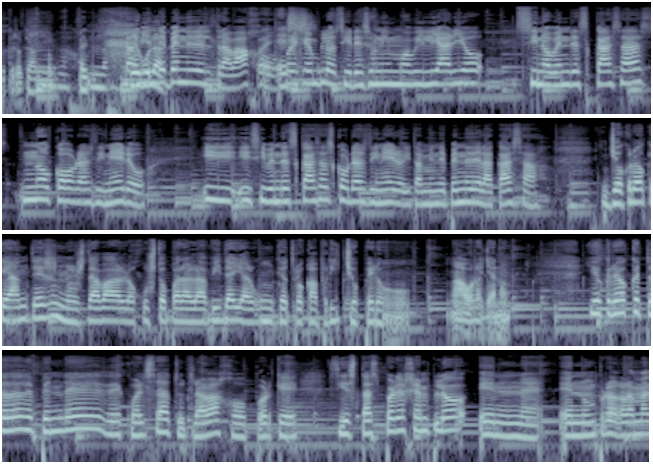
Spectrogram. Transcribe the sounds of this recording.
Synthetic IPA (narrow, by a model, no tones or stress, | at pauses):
kɾeoka | t̪aeɣend̪epe̞nd̪eðelt̪ɾaβ̞axooɾexemplo̞sie̞ɾe̞sunimːo̞β̞iljaɾjo̞ | sino̞β̞e̞nd̪e̞skasas | no̞ko̞βɾazðine̞ɾo | iːsiβe̞nd̪e̞skas̬asko̞β̞ɾazðine̞ɾo̞it̪ambje̞nd̪e̞pe̞nd̪e̞ð̞elakasa | ɟ͡ʝo̞kɾe̞oke̞ant̪e̞zno̞zðaβ̞alo̞xust̪o̞paɾalaβiðaialɣ̞uŋkeo̞t̪ɾo̞kapɾit͡ʃo̞pe̞ɾo̞̰a̰o̞̰ɾa̰ʝa̰nʔo̰ | ɟ͡ʝo̞kɾe̞oke̞t̪o̞ðo̞ðe̞pe̞nd̪e̞ðe̞kwalse̞at̪ut̪ɾaβ̞axo̞po̞ɾke̞ | sie̞st̪aspo̞ɾe̞xe̞mplo̞enː | nũmpɾo̞ɣ̞ɾama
